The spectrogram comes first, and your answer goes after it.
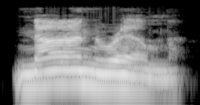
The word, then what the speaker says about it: NREM: sleepwalking we call that non REM sleep we write it like you can see here on this slide capital n capital R capital e capital M but it's pronounced non REM sleep okay go to the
